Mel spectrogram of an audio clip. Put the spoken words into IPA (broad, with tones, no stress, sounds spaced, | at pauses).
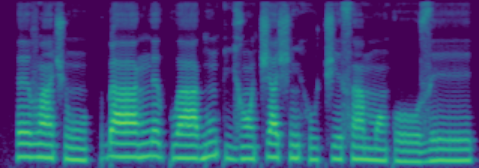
ɛ˧ v ã˧ ʃ ũ˨ | ɗ aː˧ ŋ ɛ˦˨ kʷ aː˧ ɡ ũ˦ k i˨ ɣ ɔ̃˧ t͡ʃ a˦ ʃ ĩ˧ h u˨ t͡ʃ e˦ s ã˦ m ɔ̃˧ k oː˨ z eː˦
